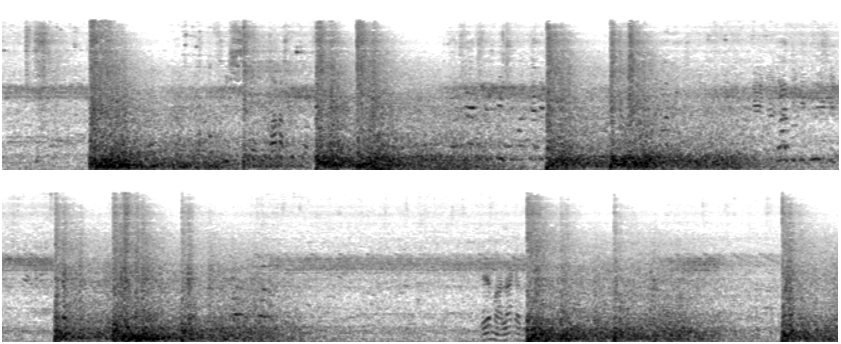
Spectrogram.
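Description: Burning flares hiss and crackle steadily.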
